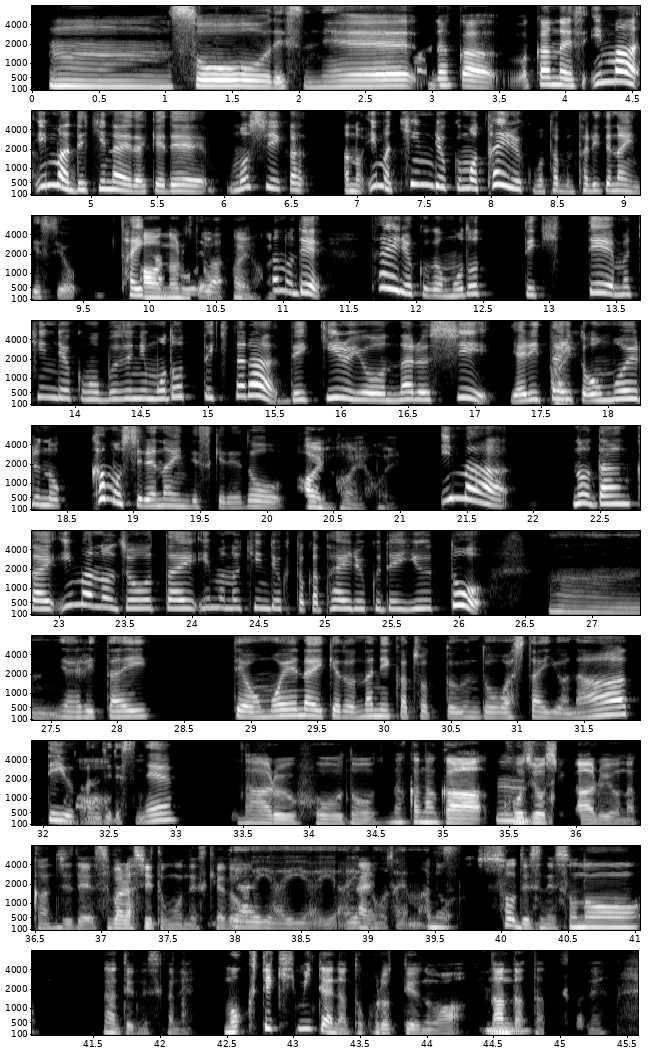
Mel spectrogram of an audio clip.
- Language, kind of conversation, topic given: Japanese, advice, 長いブランクのあとで運動を再開するのが怖かったり不安だったりするのはなぜですか？
- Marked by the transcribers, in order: tapping; other noise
